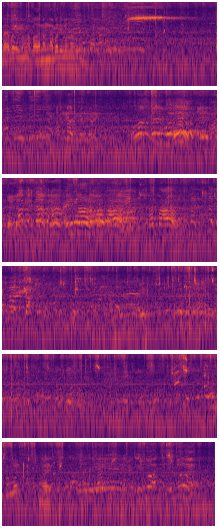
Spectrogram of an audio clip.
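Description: A crowd of spectators talks and shouts outdoors.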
